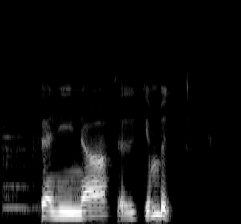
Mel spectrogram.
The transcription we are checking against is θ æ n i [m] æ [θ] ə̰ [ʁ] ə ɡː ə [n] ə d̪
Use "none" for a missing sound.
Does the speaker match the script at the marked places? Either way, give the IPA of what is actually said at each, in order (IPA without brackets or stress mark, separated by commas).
n, θ, ð, m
